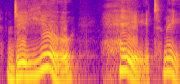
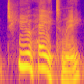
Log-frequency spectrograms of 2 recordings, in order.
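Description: First: Slow model sentence. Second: Said in the usual way. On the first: Shown as a demonstration. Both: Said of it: "هل تكرهني؟".

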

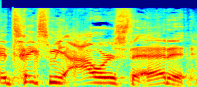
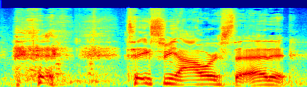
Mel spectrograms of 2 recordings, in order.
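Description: First: Said in the usual way. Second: Laughing through the words, slower; can't finish without giggling. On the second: Acted. Vlogger repeating his line to camera, laughing through it.

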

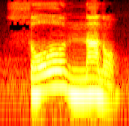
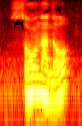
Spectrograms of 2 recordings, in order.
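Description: First: "so nano" stretched very slowly, word by word; drawn-out demonstration. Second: "so nano" said quickly with a rising question end; questioning tune. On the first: Learner sounding out the phrase for "oh really", "so nano" drawn out. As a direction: draw out "so nano" slowly with a falling end. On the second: Learner trying the phrase for "oh really", "so nano" rising as a question. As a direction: lift the end of "so nano" like asking. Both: Shown as a demonstration. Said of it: "oh really".

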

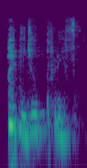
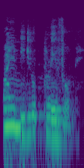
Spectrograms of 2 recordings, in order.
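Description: First: Quiet, reflective repeat; softly repeated. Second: Said in the usual way. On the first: Real, not acted. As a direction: echo the question much softer. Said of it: "repeats the question softly". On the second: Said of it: "The question he was asking himself".

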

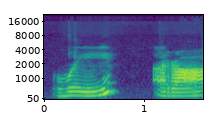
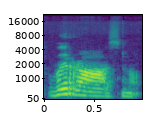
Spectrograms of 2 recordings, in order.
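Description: First: «Виразно» said slowly as ви-раз-но, with a clear break between syllables; split into syllables. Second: «Виразно» with the second syllable РАЗ hit clearly: ви-РАЗ-но; stress on the second syllable. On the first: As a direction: spell out «Виразно» syllable by syllable, slow. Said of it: "Ділимо на склади". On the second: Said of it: "Ставимо наголос". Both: Shown as a demonstration.

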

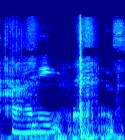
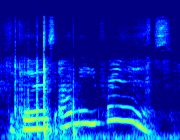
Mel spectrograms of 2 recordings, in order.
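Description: First: Soft, slow, mock-forlorn repeat; quiet slow sulk. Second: High, slow, whiny plea for friends; high pleading whine. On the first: Repeating the plea, subdued. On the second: Pretend. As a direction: stretch it out high and needy. Begging viewers to subscribe.

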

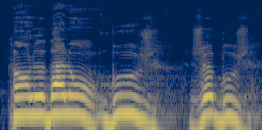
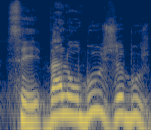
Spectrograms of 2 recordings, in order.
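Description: First: Slow, "ballon" and "bouge" stressed; slow slogan. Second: Slow, "bouge" stressed with rising tune; slower slogan. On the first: Coach stating the timing rule slowly. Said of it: "juste pour vous venir sur le basique". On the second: Coach repeating the timing rule slowly. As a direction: repeat the rule to make it stick. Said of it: "le basique du timing". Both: Shown as a demonstration.

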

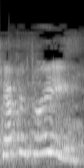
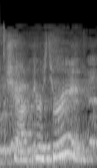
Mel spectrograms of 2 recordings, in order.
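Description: First: Higher, louder, through a laugh. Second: Said in the usual way. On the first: Real, not acted. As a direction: announce it while cracking up.

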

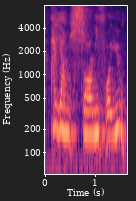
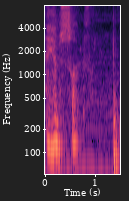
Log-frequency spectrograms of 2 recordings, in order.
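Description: First: Slow, low delivery; measured and lowered; pitying statement. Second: Very soft, low repeat; almost murmur it, trailing off; quiet, deep and fading; hushed pity. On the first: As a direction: spell it out slowly. Slow statement before hushed repeat. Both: Real, not acted.

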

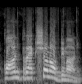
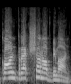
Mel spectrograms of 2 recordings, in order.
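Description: First: Very slow, each word laid out; slow, spelled-out term. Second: Very slow, every syllable separate; slow repeated term. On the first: Teacher drilling the term for students, very slow and deliberate. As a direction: say it slowly so the class can repeat. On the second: Teacher repeating the English term for the class, very slow. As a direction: drill it slowly a second time. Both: Shown as a demonstration. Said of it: "क्या कहते हैं sir?".

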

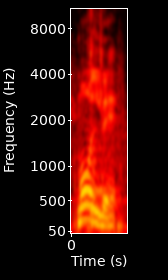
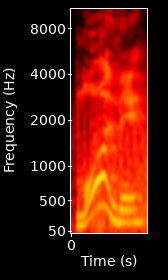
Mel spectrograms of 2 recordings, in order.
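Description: First: Said in the usual way. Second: Drawn-out, incredulous MOLDE with a pitch leap; incredulidad. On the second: Real, not acted. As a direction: stretch MOLDE and swoop up in disbelief. Repite incrédulo la palabra desconocida. (molde alargado, con tono incrédulo)

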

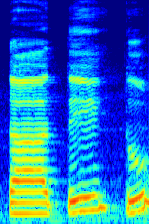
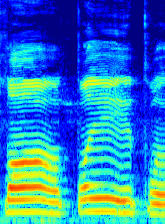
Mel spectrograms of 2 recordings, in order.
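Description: First: তা তি তু each with light dental t; thin light t. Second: ত তৈ তু with dark emphatic t and rounded vowels; heavy full-mouthed ত, তৈ, তু; thick heavy t. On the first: Teacher summing up for learners, thin t. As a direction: clean thin তা, তি, তু, separated by pauses. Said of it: "পাতলা করে". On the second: Teacher summing up for learners, thick t. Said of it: "মোটা করে". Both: Shown as a demonstration.

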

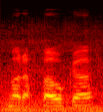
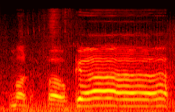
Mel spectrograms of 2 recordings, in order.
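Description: First: Said in the usual way. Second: Motherfucker. stretched very slowly; drawn out. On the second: Shown as a demonstration. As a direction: draw out Motherfucker. syllable by syllable. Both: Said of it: "repeated differently".

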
